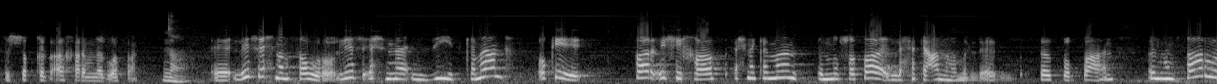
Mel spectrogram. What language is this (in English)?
Arabic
